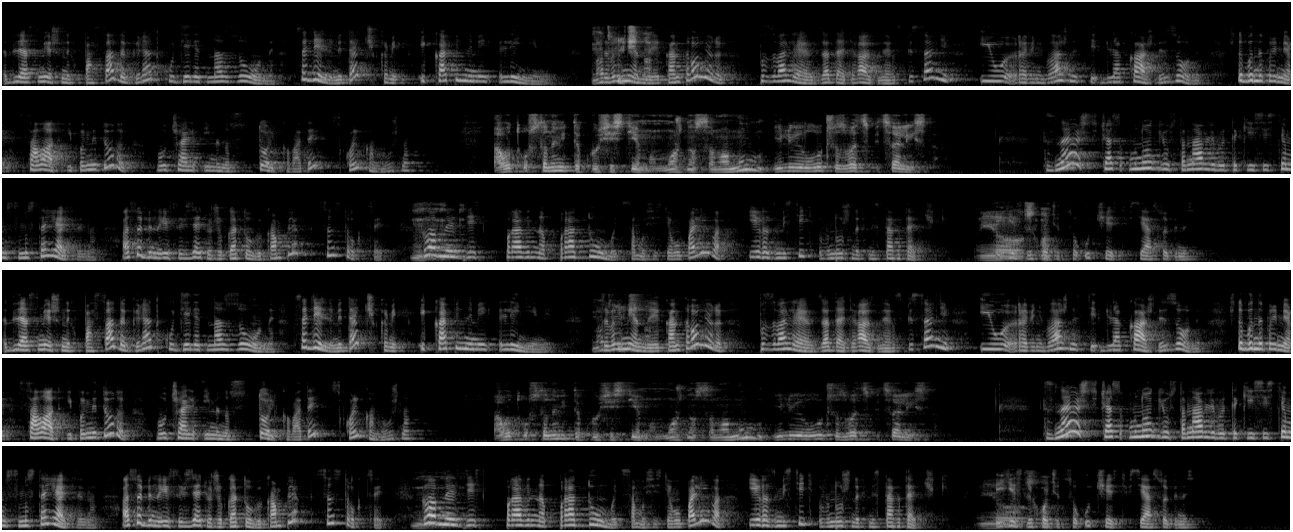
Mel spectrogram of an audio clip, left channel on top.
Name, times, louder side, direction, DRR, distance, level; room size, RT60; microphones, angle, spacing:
voice 1, 0.0-5.5 6.0-7.2 7.6-9.5 9.8-12.0 12.4-14.1 14.4-16.1 16.3-17.0 23.3-26.7 27.0-29.6 30.0-30.5 30.8-33.0 33.3-35.1 35.7-36.4 36.7-37.7, right 3 dB, 25° right, 12 dB, 0.4 m, -29 dB
voice 2, 5.9-6.5 17.8-22.1 29.9-30.2 35.5-36.3, left 4 dB, 55° left, 11 dB, 0.6 m, -32 dB
8.5 x 6.6 x 7.3 m, 0.69 s
head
